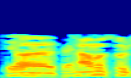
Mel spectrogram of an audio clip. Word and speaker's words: Tommaso: I know the dude, but I cannot pronounce it. This is Tommaso Ciampa.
